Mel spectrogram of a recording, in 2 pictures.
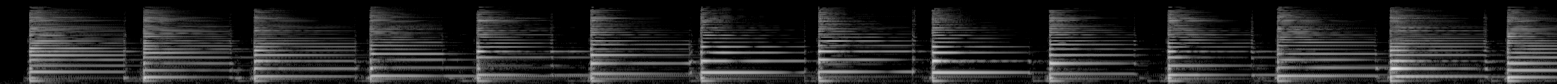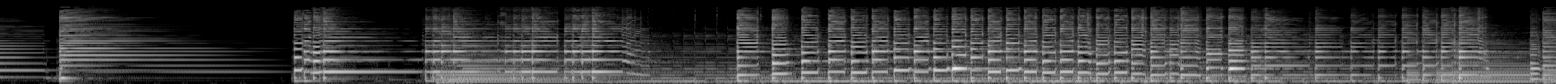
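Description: Bouzouki playing the Matzore (major) mode note by note: single plucked notes about one a second, climbing the scale and coming back down, each left to ring out. After a short pause, about eighteen seconds in, a fast improvised taxim begins, with rapid picked runs over sustained low notes.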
